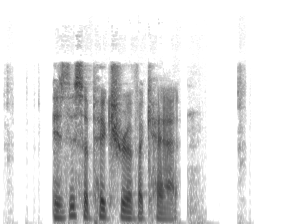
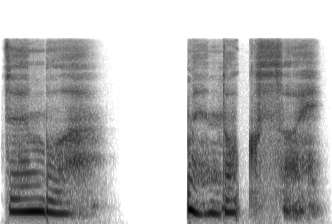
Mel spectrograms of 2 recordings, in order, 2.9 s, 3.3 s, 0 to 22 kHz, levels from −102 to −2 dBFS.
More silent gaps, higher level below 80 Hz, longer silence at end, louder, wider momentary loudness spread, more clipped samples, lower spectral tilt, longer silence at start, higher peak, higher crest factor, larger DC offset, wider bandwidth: second, 2.19-2.37 s vs 1.27-1.87 s; second, -66 dBFS vs -58 dBFS; first, 0.45 s vs 0.15 s; second, -28 LUFS vs -15 LUFS; about the same, 9 LU vs 11 LU; neither; about the same, -3 dB/octave vs -4 dB/octave; first, 0.55 s vs 0.05 s; second, -12 dBFS vs 0 dBFS; about the same, 20 dB vs 16 dB; neither; about the same, 12 kHz vs 11 kHz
